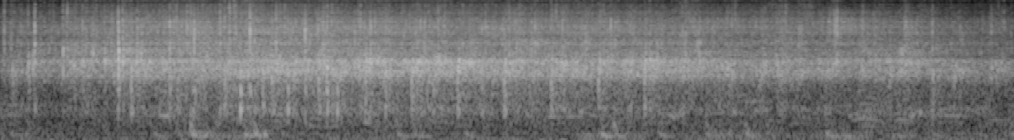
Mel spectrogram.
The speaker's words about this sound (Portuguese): Uma salva de palmas.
